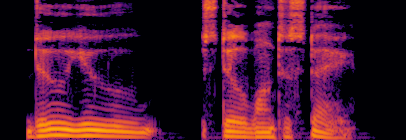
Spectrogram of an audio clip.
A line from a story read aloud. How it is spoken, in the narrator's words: He asks hesitantly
